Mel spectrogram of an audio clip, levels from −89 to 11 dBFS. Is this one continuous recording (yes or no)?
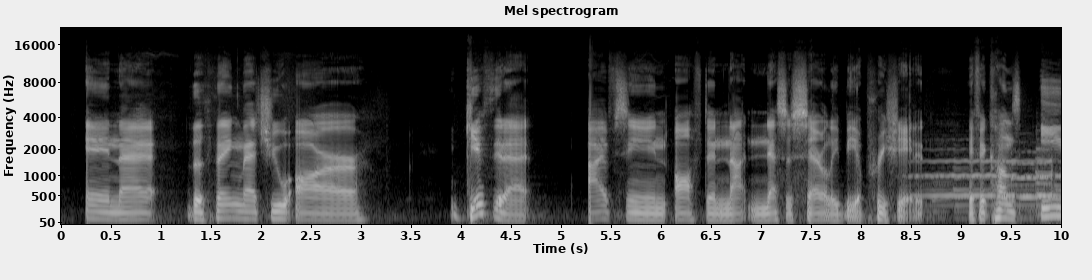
yes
